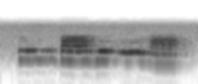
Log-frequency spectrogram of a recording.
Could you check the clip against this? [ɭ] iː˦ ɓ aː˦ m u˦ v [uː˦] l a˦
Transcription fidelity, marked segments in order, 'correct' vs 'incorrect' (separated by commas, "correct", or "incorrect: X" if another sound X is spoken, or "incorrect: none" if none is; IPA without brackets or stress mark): incorrect: l, correct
